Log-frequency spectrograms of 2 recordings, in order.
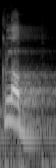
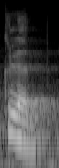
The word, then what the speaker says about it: club: Et pour le mot club, club, c'est un cas intermédiaire à la prononciation française. C'est-à-dire, on n'a pas prononcé ce mot comme en anglais club. On n'a pas prononcé comme c'est écrit en français club. On a dit club, club. Imaginez qu'il y a un E avant le U pour que ce soit prononcé club, club, leur, club, sœur, feu, feu, que, je.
